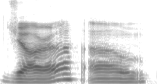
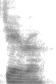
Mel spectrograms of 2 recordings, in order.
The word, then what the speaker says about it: Jaira: Thanks, Jara. It's Jaira. Jara. Yeah. Jaira. Jara. Yeah. I've been saying it right.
